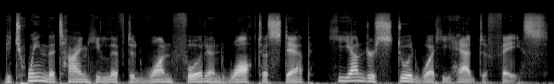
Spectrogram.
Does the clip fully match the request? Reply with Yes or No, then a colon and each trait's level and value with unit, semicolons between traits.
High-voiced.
No: low, 105 Hz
